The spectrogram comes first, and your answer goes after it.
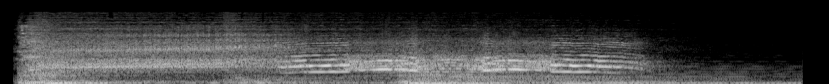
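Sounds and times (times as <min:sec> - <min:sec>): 
person screaming: 0:00.2 - 0:06.7.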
